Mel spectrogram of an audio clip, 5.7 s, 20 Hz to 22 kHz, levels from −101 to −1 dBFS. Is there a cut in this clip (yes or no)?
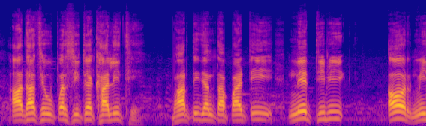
yes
